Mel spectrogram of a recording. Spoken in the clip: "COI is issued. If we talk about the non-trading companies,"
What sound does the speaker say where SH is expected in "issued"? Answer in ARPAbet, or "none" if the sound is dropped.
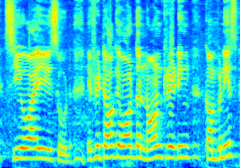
S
